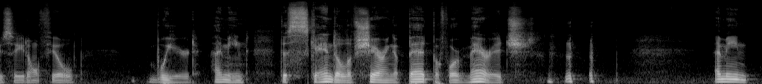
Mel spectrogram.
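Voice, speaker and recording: Man voicing a bashful, low-voiced young werewolf jock. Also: close to an everyday voice. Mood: friendly, awkward, then nervous, tender.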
